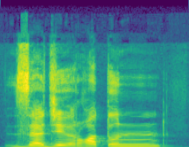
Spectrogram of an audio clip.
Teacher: یہاں پر جیم ہے حروف قلقلہ، اس لیے اس کو جنبش دے کر پڑھیں گے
